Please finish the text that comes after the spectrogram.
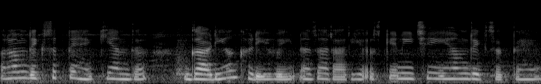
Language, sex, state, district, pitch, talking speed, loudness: Hindi, female, Bihar, Bhagalpur, 240 Hz, 220 wpm, -27 LUFS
